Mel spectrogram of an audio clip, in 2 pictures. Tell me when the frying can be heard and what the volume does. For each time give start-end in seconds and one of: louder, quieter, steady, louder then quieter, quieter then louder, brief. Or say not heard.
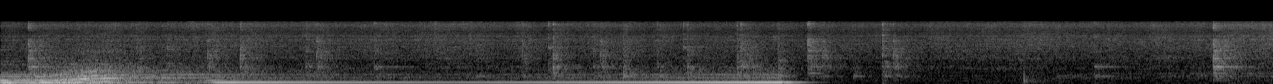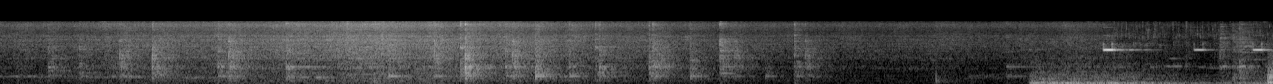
0.0-25.4 louder then quieter.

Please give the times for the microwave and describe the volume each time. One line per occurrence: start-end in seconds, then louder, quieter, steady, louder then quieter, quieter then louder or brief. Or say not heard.
0.0-7.8 quieter then louder
23.0-25.4 brief.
